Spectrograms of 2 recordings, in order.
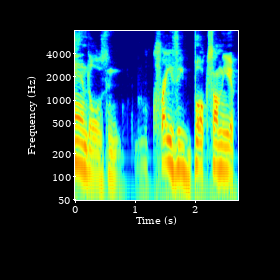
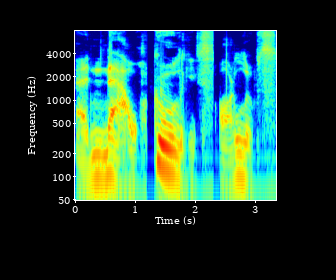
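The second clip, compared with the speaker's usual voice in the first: low, spooky, ominous horror-movie narration voice; 6 semitones lower than usual. Recapping a story's plot to listeners, the speaker switches into a horror voice. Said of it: "that's my horror voice".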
